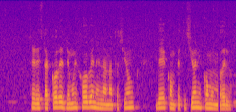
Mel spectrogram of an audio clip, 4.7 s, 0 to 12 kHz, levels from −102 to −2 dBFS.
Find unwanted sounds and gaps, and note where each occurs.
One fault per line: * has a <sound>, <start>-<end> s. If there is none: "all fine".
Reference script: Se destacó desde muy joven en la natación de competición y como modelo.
* has a dropout, 4.4-4.4 s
